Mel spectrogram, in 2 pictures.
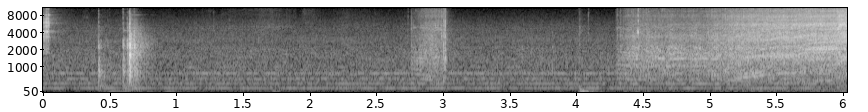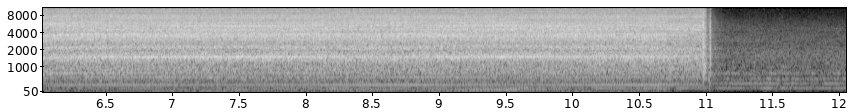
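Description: A few light handling clicks, then a cordless Makita drill spins up about four seconds in, rising in pitch. It runs steadily for about five seconds as a twist bit enlarges the screw hole in a bakelite pistol grip, then stops abruptly near the end.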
